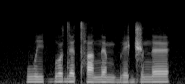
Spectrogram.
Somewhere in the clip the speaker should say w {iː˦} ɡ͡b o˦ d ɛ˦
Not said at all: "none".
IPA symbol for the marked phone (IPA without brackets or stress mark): iː˨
